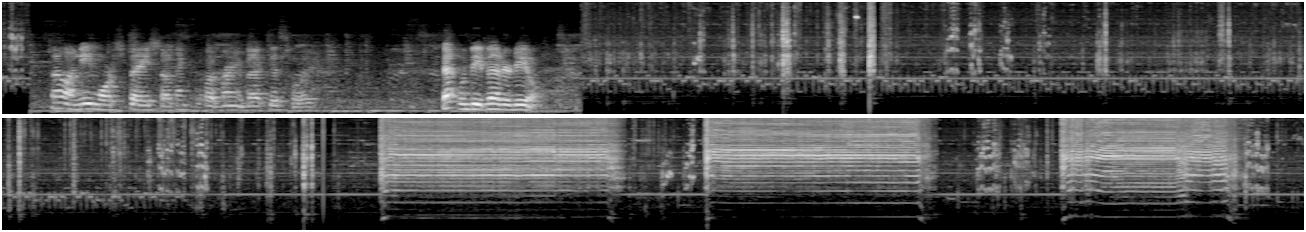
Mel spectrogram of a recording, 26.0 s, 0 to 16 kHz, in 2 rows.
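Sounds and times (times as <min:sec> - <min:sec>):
power tool motor whining: 0:05.6 - 0:26.0.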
